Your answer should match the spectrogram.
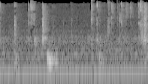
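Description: Faint computer keyboard keystrokes: a few quiet clicks about half a second in and a quick cluster near the end.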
